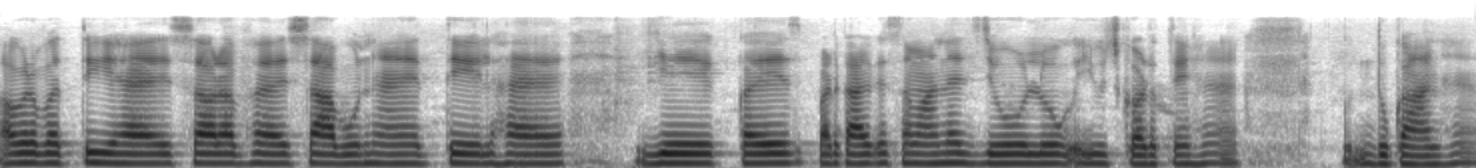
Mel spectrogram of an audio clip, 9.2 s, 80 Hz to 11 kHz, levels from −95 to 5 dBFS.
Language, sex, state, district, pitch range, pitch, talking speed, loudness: Hindi, female, Bihar, Vaishali, 180-185 Hz, 180 Hz, 135 wpm, -15 LUFS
